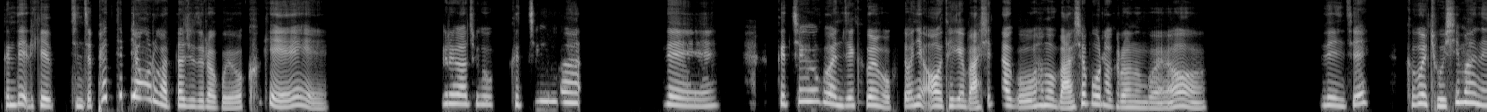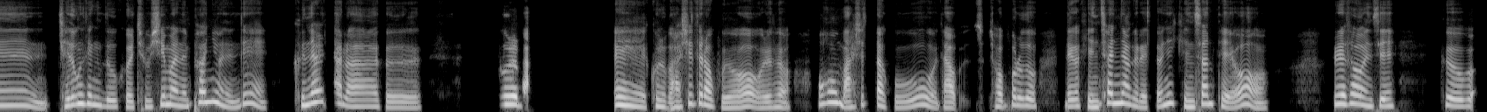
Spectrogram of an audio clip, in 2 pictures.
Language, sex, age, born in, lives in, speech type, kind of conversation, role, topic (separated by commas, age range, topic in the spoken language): Korean, female, 55-59, South Korea, United States, conversation, podcast, guest, 음식 때문에 배탈이 나서 고생한 적이 있으신가요?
